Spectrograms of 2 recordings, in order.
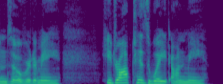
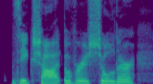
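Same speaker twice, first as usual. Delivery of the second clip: usual speaking voice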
